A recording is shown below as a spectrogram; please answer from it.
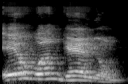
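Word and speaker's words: εὐαγγέλιον: Agora vamos falar Evangelion.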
